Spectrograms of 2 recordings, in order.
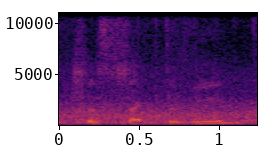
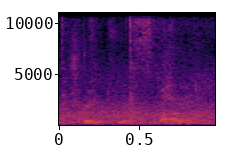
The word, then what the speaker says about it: tracheostomy: all sounded clear, and patient has no trachectomy or how do you say it? Tracheostomy. Oh, tracheostomy. Tracheostomy.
